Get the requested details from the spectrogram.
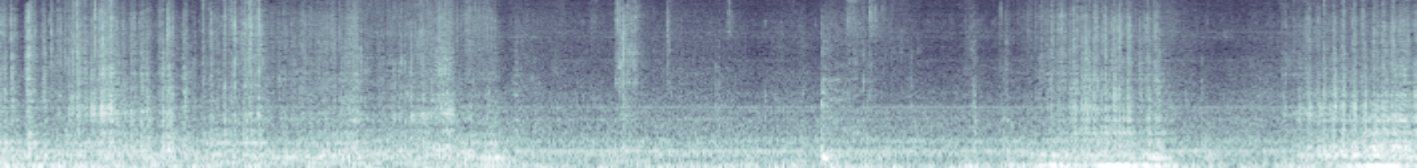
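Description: Long nails slowly scratch across a flat dark blue woven PVC placemat resting on a table. The sound is a continuous dry, rasping scrape with a heavy low rumble underneath, swelling into brighter, louder bursts of grainy texture toward the end.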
